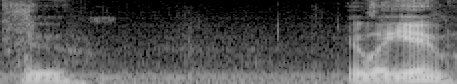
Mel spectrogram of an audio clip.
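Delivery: put-on heavily gravelly accent. Narrating, the speaker voices a woman turning to the listener: very gravelly voice. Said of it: "She says with a very gravelly accent".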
